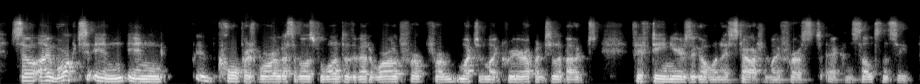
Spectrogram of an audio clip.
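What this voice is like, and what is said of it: Irish Dublin accent. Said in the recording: “You can tell by my accent, I'm originally from Ireland. I'm from Dublin... I never lost my accent”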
